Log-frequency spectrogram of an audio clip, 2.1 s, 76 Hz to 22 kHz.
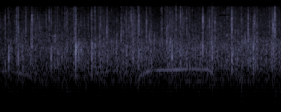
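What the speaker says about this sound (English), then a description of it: "Let's give them all a round of applause." Applause from the audience at the Electronic Arts E3 2018 show, a dense, even patter of many hands clapping, heard faintly and at a distance.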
